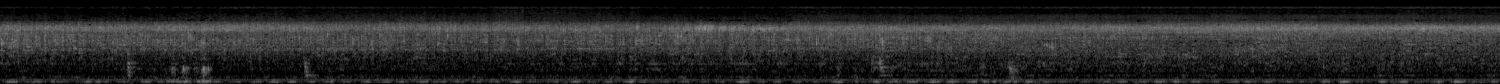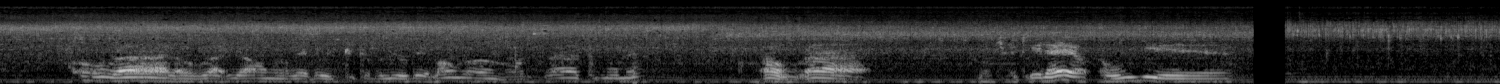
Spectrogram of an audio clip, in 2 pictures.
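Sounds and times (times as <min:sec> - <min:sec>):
burger patties sizzling in skillet: 0:00.0 - 0:30.0.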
